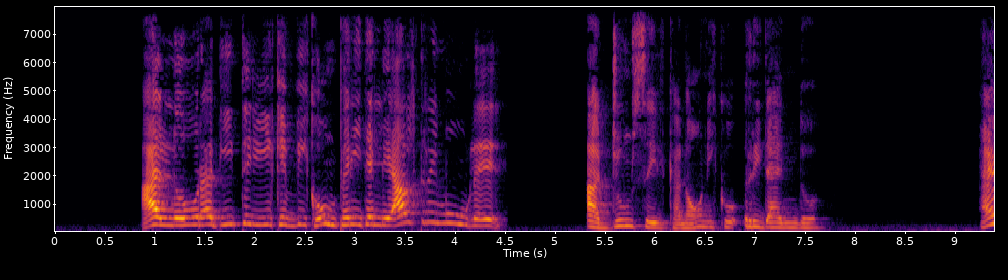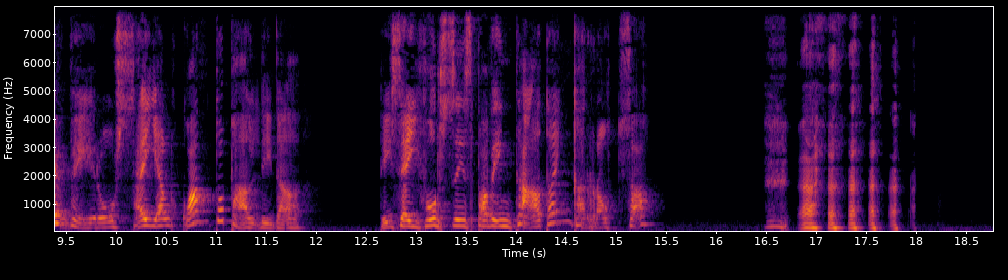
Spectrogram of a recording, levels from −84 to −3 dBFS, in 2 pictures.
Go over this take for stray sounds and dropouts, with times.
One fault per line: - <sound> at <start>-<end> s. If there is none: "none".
- laugh at 16.5-18.0 s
